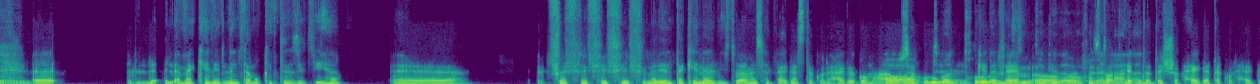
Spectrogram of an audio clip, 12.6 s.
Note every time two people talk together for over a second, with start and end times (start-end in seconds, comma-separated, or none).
8.8-11.6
